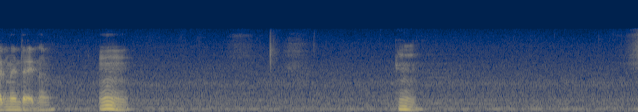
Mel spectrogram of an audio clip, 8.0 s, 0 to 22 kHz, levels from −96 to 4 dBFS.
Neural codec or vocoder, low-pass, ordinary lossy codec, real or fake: none; none; none; real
